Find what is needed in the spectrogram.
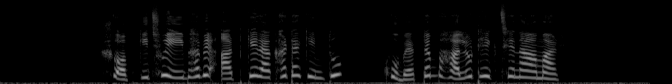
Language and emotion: Bengali, fearful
